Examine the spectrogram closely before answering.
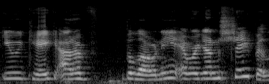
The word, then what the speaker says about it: Bologna: Or baloney? This is Bologna! It's Bologna! I refuse for baloney to rhyme with pony, because then you can say you have a baloney pony, and no!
